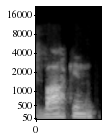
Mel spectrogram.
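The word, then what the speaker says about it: Wacken: in our first episode we called it walking because of the w or whacking but we were corrected it is vocal we might mess up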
